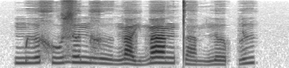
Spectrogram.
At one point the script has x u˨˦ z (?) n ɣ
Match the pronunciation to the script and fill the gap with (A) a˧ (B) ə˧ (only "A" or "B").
B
